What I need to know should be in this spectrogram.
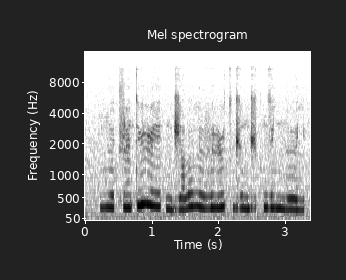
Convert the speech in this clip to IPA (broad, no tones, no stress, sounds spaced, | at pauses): ʎ ø t͡s ɭ ɛ̃ t y lʲ ɭ e | n d͡ʒ ə lˠ u l ʏ v ʏ lʲ ɭ y t͡s d͡ʒ o n d͡ʒ ʏ t͡s n z ʏ lʲ ɲ ø lʲ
